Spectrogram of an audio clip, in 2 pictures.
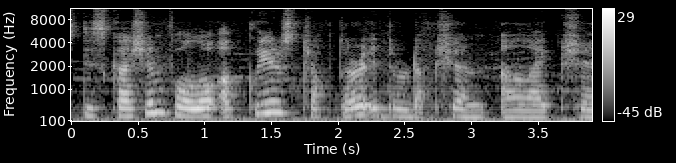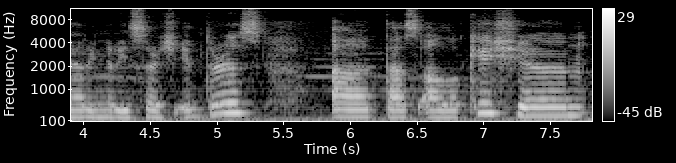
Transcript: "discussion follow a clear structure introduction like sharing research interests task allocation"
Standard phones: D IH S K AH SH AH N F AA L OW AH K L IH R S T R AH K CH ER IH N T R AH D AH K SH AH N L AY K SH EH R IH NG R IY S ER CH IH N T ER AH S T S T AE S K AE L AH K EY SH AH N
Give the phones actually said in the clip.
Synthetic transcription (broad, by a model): D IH S K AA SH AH N F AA L OW AH K L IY R S T R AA K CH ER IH N T R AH D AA K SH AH N L AY K SH EH R IH NG R IY S ER CH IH N T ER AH S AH T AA S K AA L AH K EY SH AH N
